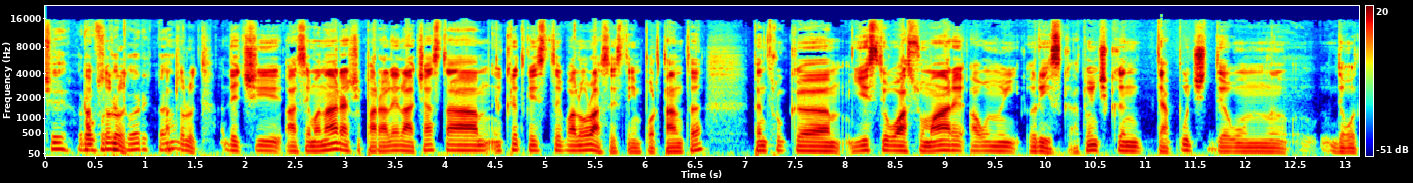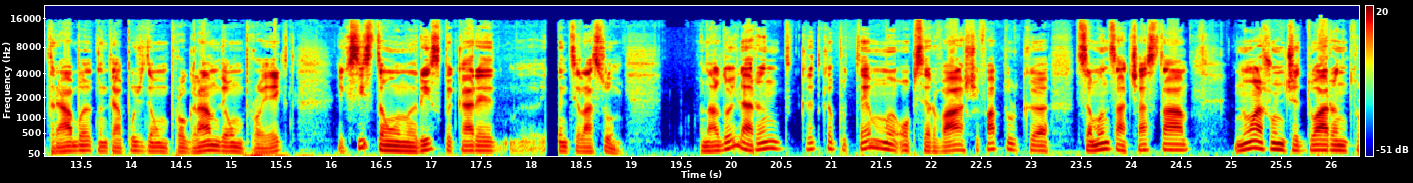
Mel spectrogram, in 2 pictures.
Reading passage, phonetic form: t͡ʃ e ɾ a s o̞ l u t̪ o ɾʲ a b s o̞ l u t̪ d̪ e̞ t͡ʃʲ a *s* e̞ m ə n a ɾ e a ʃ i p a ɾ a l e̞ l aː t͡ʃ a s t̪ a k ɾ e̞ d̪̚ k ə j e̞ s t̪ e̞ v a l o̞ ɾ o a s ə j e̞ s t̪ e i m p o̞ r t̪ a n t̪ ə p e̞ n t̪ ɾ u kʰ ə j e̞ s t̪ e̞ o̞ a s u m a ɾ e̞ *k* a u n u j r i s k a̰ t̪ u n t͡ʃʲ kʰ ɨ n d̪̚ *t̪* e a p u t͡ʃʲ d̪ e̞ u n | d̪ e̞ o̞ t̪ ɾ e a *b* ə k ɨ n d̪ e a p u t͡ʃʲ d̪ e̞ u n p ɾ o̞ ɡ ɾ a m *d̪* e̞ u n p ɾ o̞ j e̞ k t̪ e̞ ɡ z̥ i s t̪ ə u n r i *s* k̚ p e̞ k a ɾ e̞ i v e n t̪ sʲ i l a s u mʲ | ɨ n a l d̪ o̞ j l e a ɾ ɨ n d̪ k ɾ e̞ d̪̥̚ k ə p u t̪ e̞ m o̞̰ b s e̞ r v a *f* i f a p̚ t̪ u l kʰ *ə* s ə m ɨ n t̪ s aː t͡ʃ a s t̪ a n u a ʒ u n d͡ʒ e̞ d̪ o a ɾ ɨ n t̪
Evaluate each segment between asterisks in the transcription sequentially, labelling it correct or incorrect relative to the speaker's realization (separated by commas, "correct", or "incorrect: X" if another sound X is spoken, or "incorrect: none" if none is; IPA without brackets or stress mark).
correct, incorrect: ʔ, correct, correct, correct, correct, incorrect: ʃ, correct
